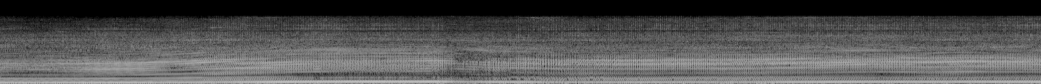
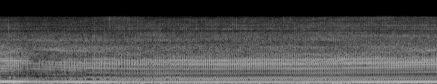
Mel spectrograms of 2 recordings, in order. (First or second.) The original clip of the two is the first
